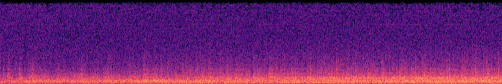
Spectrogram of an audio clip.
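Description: Fishing boat's engine and creel-hauling winch running steadily, slowly growing louder.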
